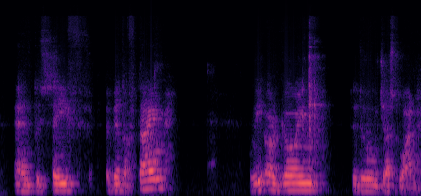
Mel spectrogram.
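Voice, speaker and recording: Speaking at a fairly slow pace with a non-native accent, a man has a fairly high pitch and a dark, mellow tone. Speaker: craft maker, bookbinder. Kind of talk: live stream tutorial. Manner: halting, many filler sounds.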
